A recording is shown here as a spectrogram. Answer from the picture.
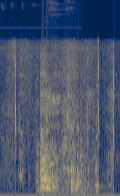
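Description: A man's rough grunt of effort, about a second long, as he climbs into a Jeep, after a light knock.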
